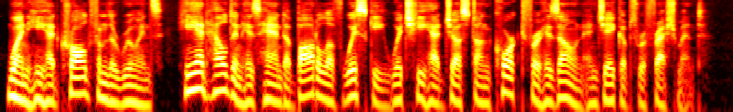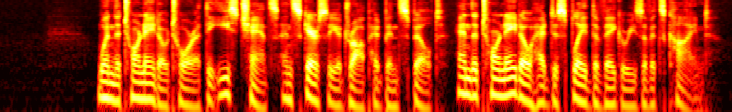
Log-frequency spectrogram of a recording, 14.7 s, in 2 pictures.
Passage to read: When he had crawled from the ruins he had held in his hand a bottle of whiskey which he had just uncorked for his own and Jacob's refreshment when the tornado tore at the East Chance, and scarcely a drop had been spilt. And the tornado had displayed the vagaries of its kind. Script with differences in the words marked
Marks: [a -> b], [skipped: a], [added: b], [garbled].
When he had crawled from the ruins he had held in his hand a bottle of whiskey which he had just uncorked for his own and Jacob's refreshment when the tornado tore at the East Chance, and scarcely a drop had been spilt. And the tornado had displayed the vagaries of its kind.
